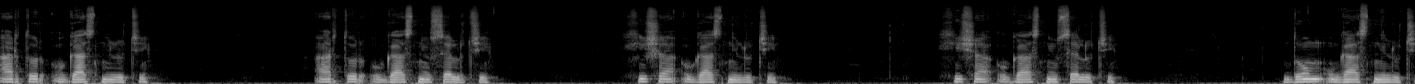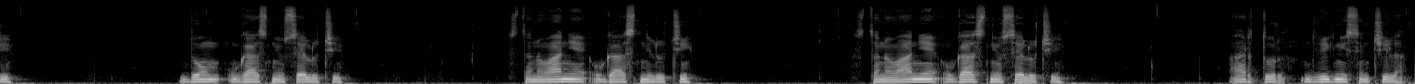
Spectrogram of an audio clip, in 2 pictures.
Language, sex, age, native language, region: Slovenian, male, 18-29, Slovenian, Gorenjska region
